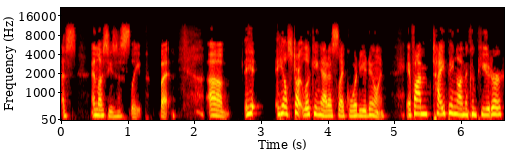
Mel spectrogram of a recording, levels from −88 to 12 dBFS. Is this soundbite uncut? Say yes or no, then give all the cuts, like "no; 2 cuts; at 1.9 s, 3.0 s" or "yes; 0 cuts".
yes; 0 cuts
